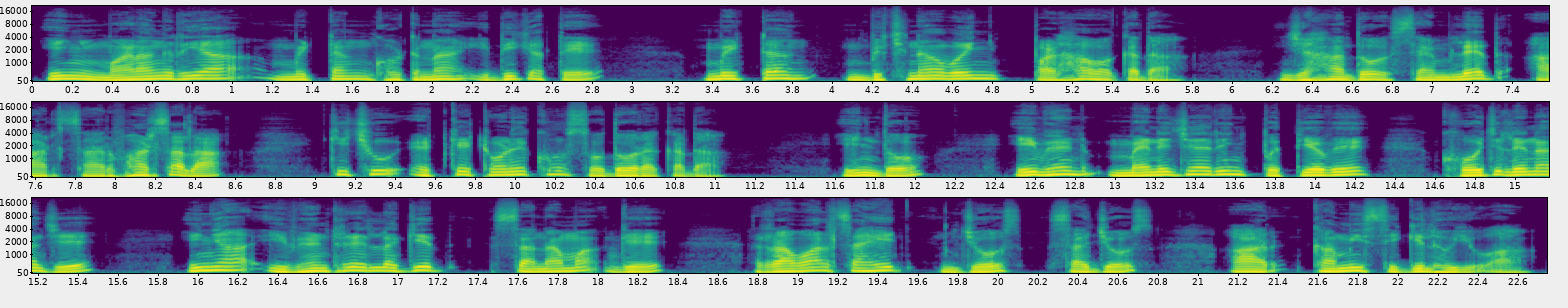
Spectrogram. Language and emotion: Santali, fearful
